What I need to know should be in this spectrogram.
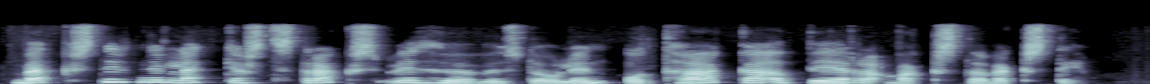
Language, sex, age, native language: Icelandic, female, 30-39, Icelandic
